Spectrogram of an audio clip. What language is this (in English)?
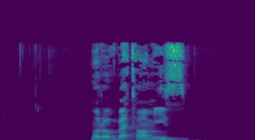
Persian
